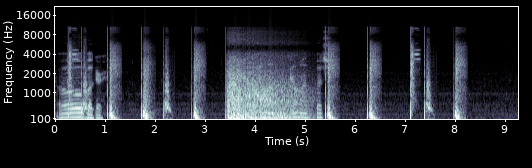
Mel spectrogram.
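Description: A sword swishes and strikes with sharp hits.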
